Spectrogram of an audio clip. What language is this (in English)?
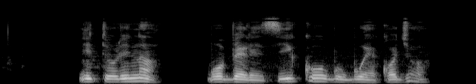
Yoruba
